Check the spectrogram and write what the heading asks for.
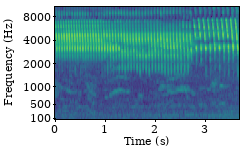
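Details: Canary training song for young or silent canaries: a very fast, continuous trill of rapidly repeated high notes, shifting in tone partway through.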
